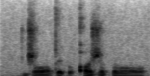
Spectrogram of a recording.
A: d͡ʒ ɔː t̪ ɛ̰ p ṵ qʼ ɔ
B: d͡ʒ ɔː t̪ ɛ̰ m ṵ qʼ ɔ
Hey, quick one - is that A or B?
A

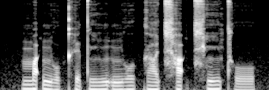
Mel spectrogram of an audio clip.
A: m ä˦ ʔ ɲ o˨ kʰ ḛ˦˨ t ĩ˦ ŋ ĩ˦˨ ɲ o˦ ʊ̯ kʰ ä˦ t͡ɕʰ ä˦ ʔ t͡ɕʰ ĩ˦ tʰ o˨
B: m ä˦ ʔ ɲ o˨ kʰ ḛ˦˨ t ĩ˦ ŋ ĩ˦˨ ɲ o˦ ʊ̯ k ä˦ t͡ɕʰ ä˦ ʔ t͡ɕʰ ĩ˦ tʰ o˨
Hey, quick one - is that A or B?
B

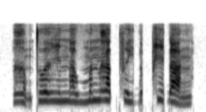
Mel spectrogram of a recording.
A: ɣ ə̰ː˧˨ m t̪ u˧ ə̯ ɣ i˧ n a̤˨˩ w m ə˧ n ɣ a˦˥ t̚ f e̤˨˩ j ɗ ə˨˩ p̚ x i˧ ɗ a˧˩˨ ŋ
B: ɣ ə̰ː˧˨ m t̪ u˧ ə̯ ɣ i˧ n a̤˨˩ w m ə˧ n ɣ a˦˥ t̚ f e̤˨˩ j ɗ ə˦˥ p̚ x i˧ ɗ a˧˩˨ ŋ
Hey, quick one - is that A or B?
B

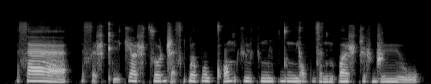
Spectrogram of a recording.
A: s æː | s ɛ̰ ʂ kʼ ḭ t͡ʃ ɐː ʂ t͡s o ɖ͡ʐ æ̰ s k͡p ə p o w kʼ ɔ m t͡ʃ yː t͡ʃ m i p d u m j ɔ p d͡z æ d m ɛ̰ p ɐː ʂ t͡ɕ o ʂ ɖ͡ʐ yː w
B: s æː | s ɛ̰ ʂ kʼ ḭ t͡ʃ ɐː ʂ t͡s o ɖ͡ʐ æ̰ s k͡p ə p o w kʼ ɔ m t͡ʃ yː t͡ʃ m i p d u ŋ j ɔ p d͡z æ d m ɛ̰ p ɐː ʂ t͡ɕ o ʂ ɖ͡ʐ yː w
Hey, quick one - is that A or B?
A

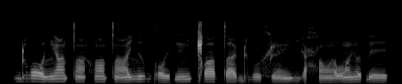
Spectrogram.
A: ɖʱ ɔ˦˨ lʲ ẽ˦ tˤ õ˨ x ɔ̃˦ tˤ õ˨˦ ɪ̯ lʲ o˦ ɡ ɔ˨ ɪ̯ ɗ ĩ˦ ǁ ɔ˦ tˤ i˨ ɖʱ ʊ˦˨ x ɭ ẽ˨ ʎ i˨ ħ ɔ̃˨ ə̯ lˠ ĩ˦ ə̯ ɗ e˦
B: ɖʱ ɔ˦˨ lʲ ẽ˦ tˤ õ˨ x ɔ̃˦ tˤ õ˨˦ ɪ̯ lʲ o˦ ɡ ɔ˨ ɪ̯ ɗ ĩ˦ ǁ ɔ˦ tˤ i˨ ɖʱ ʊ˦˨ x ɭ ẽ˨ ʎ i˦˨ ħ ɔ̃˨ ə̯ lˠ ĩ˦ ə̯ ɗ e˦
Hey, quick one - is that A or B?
A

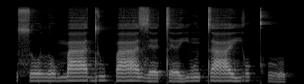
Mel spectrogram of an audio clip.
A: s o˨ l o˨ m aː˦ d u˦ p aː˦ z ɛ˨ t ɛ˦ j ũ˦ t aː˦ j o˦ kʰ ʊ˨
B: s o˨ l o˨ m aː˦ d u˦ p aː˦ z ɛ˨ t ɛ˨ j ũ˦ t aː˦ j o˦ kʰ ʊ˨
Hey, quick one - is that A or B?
B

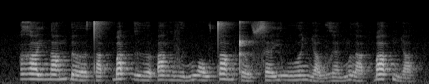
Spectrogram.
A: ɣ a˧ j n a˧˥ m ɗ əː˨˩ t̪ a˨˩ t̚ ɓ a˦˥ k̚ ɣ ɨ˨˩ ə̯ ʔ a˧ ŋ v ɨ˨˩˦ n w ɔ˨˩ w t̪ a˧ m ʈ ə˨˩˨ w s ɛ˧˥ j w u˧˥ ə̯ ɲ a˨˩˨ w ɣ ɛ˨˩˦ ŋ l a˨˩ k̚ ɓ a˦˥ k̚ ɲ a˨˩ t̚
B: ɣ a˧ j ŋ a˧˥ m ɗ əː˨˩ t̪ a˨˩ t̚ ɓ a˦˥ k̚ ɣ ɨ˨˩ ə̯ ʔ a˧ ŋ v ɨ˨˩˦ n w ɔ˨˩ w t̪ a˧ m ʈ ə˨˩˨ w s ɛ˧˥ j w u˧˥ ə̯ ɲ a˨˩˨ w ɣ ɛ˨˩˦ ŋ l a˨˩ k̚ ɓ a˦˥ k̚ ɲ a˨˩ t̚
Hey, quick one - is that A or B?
A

